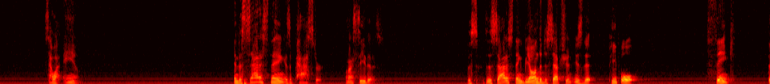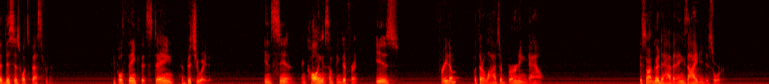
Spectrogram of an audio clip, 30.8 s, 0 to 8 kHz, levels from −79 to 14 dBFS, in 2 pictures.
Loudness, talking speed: -32 LUFS, 120 wpm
